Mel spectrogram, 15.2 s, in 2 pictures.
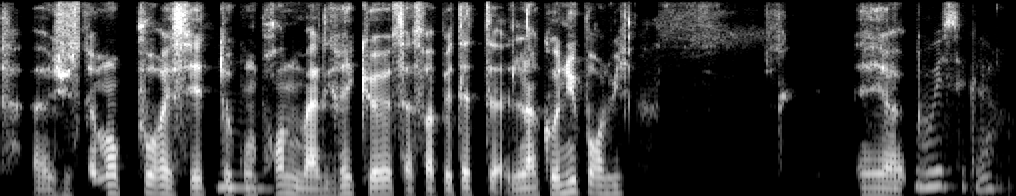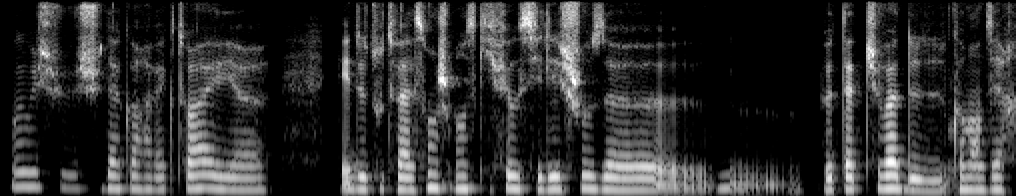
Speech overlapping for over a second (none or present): none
